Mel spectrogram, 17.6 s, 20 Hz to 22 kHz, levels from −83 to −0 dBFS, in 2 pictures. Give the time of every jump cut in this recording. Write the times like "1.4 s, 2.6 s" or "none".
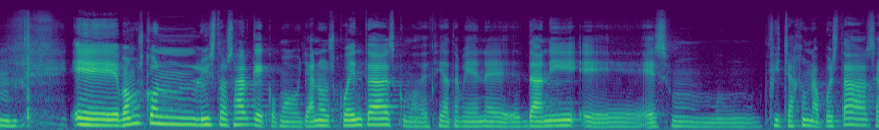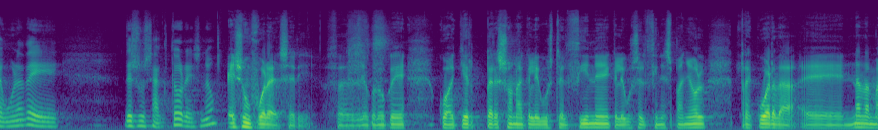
none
